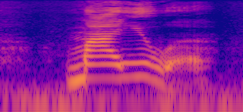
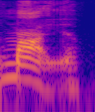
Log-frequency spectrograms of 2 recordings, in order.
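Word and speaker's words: Mayowa: In no way, shape, or form is that pronounced Maya. I said, that is Mayua.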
